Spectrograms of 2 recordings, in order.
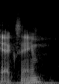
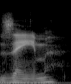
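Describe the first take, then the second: First: It begins with the letter name 'ex'. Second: It begins with a plain 'z' sound. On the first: The speaker calls it right. "It's definitely X AIM" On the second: The speaker calls it wrong. "not ZAIM, as some would think"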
